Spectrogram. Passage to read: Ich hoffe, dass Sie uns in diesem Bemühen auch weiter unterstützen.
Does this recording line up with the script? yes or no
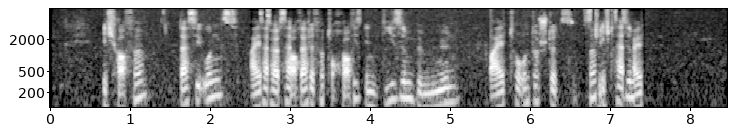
no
